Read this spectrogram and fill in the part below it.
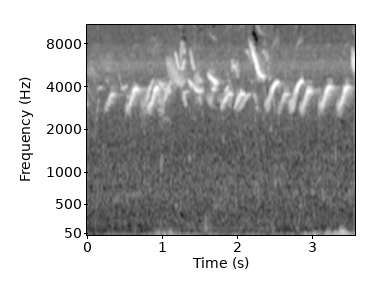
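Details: A double-collared seedeater sings a baderninha phrase, used to stimulate a bird after moulting: flowing, wavering high whistled notes strung closely together, with light low-pitched background noise.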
